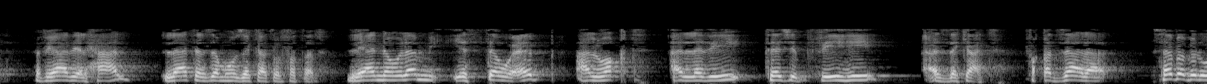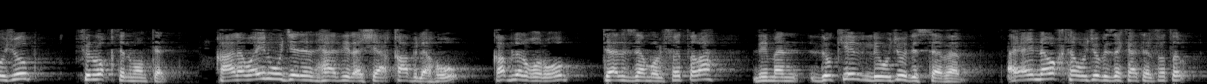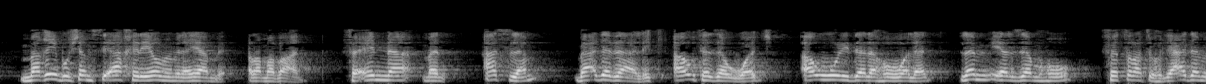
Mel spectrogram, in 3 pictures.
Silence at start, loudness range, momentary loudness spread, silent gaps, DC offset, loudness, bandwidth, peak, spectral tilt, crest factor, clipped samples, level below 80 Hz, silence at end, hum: 0.35 s; 2 LU; 9 LU; none; under 0.1%; -16 LUFS; 5.4 kHz; -2 dBFS; -11.5 dB/octave; 14 dB; under 0.1%; -60 dBFS; 0 s; none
